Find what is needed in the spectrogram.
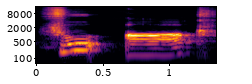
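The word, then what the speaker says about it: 부엌: त्यसो भने यसलाई फु अख भन्नु पऱ्यो, कसरी फु अख फु फु अ अनि आदि क फु अख फु अख भनेर यसलाई उच्चारण गर्नु पऱ्यो फु अ फु अख भनेर उच्चारण गर्नुपर्यो फक भनेको चाहिँ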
